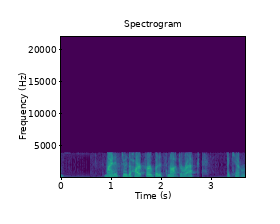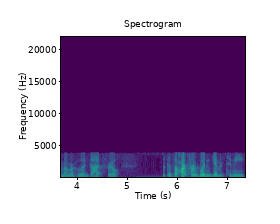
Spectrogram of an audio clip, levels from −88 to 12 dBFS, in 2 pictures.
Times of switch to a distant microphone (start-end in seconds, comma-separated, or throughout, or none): none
